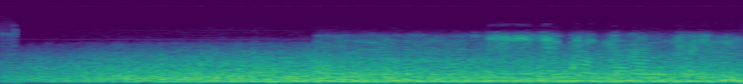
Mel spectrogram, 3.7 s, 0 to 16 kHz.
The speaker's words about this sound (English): Let's hear a bit of its takeoff. At maximum thrust. And liftoff. Soyuz MS-18 on its way to the International Space Station.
